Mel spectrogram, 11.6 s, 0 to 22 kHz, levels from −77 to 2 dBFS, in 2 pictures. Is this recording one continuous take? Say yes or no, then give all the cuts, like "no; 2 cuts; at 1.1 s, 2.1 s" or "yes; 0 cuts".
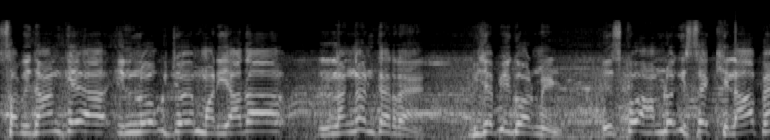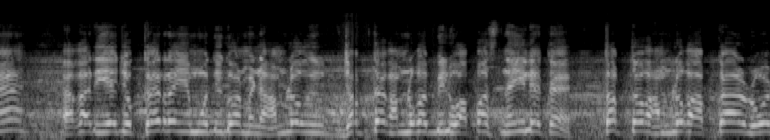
yes; 0 cuts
